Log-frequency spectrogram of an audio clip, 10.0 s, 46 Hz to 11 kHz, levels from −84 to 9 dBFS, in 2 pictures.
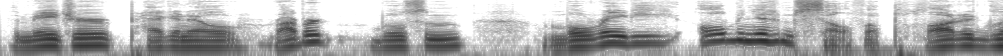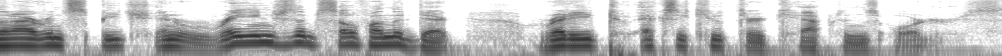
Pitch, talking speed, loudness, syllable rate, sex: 115 Hz, 140 wpm, -19 LUFS, 5.4 syllables/s, male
